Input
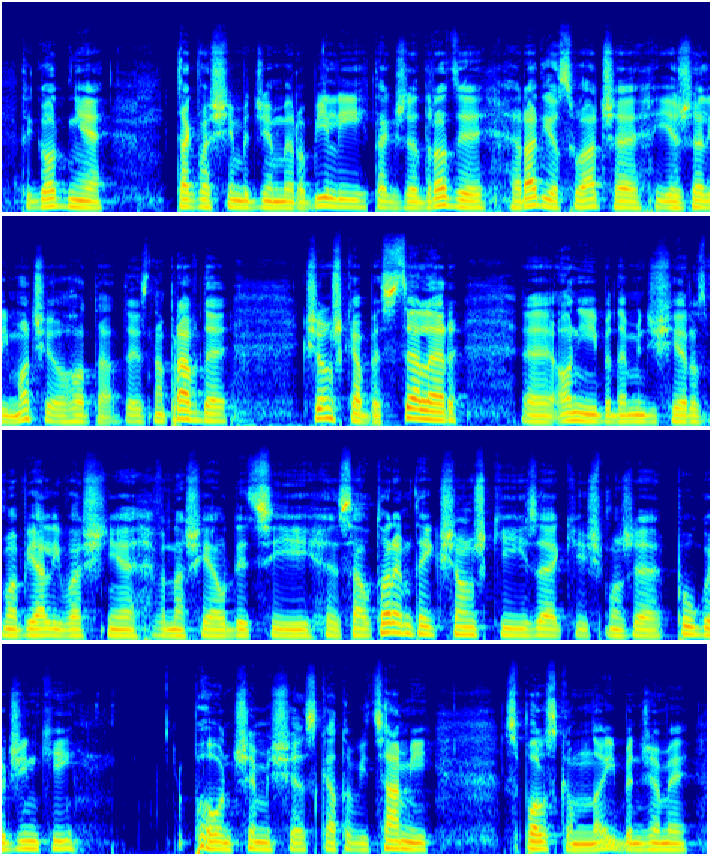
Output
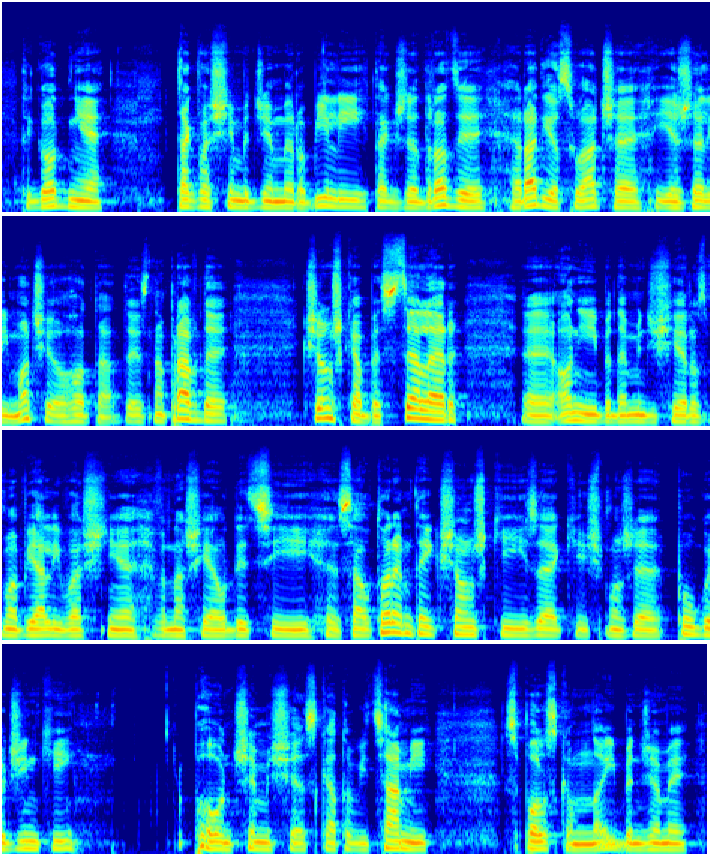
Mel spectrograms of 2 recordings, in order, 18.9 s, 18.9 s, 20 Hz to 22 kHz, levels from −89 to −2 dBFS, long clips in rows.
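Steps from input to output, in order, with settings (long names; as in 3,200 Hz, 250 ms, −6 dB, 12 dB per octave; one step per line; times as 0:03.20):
high-pass filter 41 Hz
parametric band 5,300 Hz +3 dB
comb filter 4.8 ms, depth 35%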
